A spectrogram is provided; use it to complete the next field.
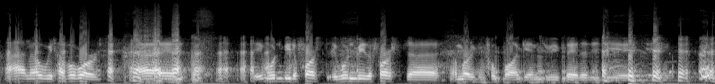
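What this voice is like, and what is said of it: Cork Irish accent. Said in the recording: “You can tell by the accent why you'd love to see it played in Cork.”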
